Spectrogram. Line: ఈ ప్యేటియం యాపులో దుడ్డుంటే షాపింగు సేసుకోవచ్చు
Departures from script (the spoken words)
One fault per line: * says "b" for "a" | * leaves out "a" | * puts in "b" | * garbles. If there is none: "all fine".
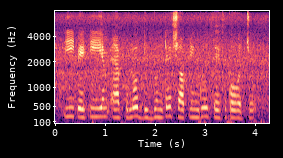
all fine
